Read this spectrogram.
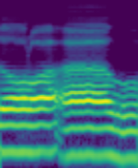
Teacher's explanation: حمزہ کے اوپر کھڑا زبر ہے، ایک الف کی مقدار کے برابر کھینچ کر پڑھیں گے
